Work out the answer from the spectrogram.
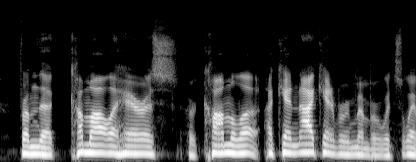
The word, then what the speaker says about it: Kamala: So it seems like the again, it's going to be 100% this kind of crazy talk from the Kamala Harris or Kamala.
